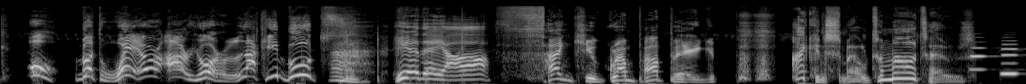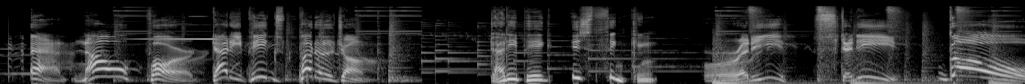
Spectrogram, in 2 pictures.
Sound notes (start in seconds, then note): 3.3 sighs; 7.3 sniffs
